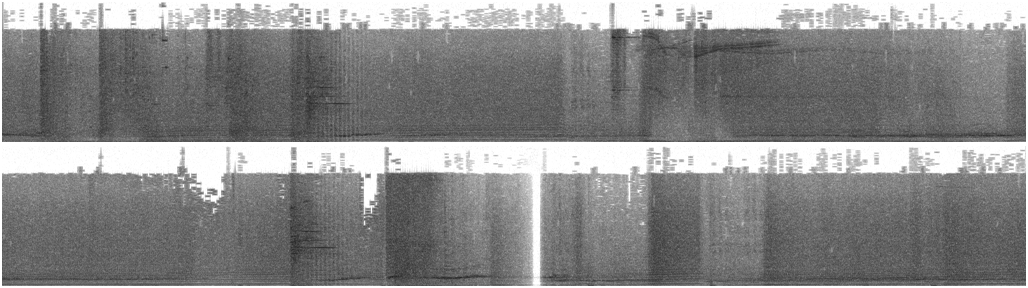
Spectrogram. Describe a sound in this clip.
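Cars crash and scrape against each other with loud metal impacts.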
